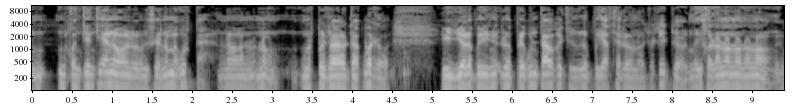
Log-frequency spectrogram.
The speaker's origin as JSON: {"language": "Spanish", "town": "Lleida", "region": "Catalonia", "country": "Spain", "tie": "born or raised there", "also_born_or_lived": "Castro del Río, Spain", "said": "Yo nací en Córdoba, en Castro del Río. Desde pequeño ya me vine aquí a Lleida."}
